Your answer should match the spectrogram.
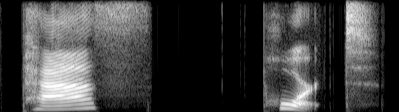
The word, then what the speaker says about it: passport: It's two parts. Pass. Port. Pass. Port. The stress is on the first syllable. Passport. The a sound is long like in car.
